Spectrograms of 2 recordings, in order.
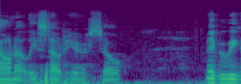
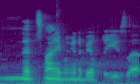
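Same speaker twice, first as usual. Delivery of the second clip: soft, fast, dismissive, tossed off under the breath. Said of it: "So I'm just like".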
